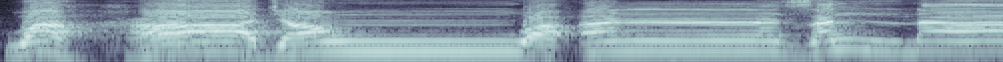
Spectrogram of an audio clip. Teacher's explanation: نون کے اوپر اخفا کیا کیونکہ زا اخفا کا ہے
